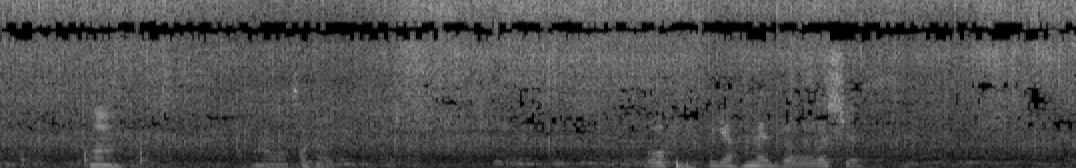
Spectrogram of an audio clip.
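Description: A metal spatula scrapes across a hot griddle.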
